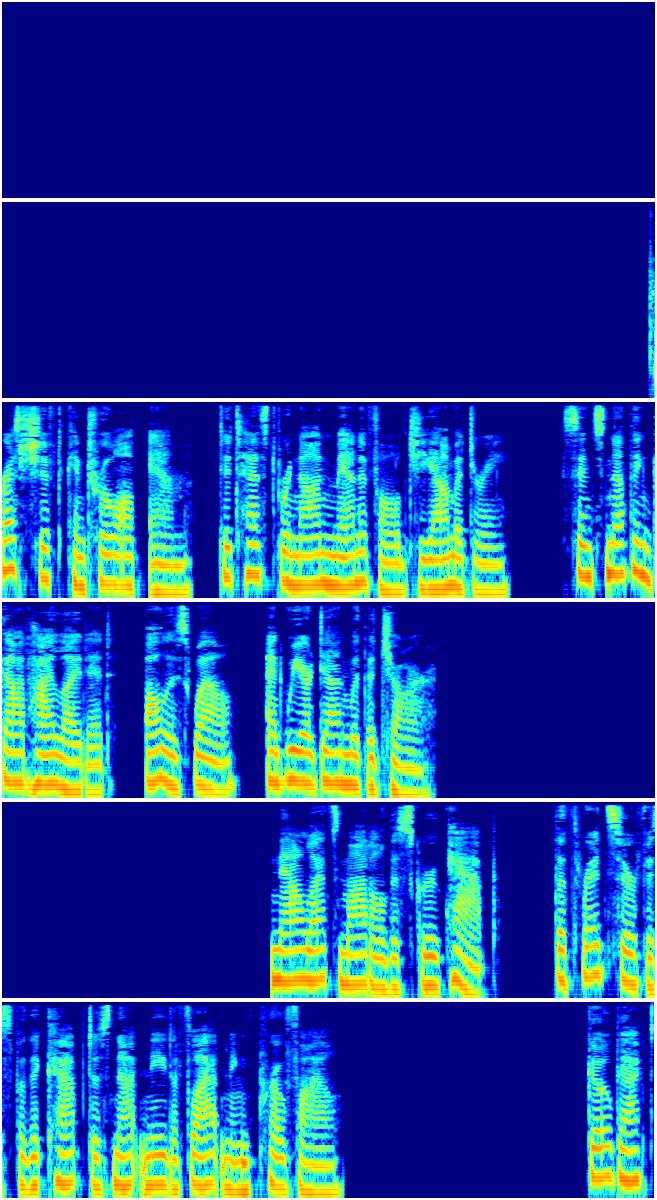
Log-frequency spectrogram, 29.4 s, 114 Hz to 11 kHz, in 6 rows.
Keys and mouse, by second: 0.5 middle click, 1.8 a, 4.0 w, 5.1 click, 9.5 a, 12.5 ctrl+alt+shift+m, 13.5 z, 16.5 z, 17.9 Tab.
